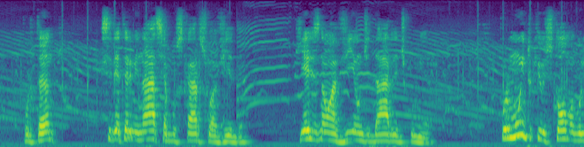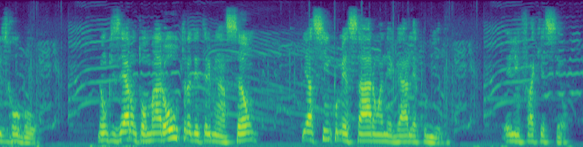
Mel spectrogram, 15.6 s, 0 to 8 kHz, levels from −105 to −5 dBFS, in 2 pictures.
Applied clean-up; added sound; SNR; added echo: none; Cheering; 20 dB; none.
